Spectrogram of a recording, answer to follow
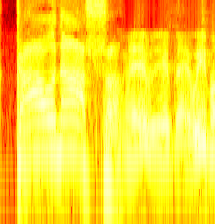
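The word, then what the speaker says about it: Kaunas: puisque c'est au stade ça s'écrit K a u n a S mais c'est vrai que ça se prononce donc kaonas ouis ouis ben oui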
